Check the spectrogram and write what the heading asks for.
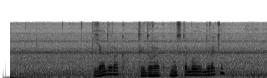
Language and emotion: Russian, neutral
